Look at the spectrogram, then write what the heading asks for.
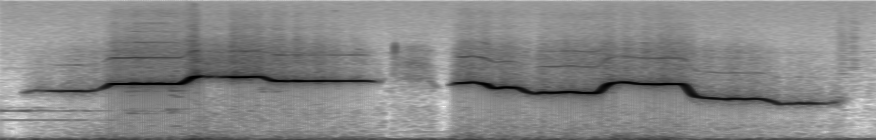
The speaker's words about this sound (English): Every candle snuffed out, no light besides this guide, and you hear the whistle on the wind once more.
